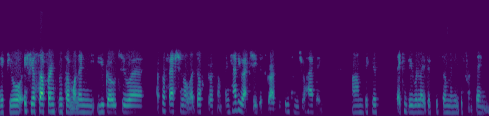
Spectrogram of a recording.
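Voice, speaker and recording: A woman's fairly low voice at a very fast pace, monotone and flat, with big swings in loudness. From Australia and Papua New Guinea. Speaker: glass artist. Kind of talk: interview answer.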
